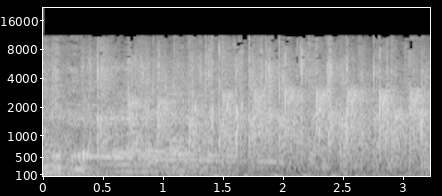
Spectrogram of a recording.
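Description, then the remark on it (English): Dense, steady applause from a group fills the whole stretch, a loud wash of overlapping claps with faint voices mixed in underneath. “I'm the only one to get applause.”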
